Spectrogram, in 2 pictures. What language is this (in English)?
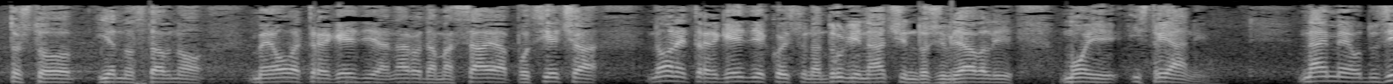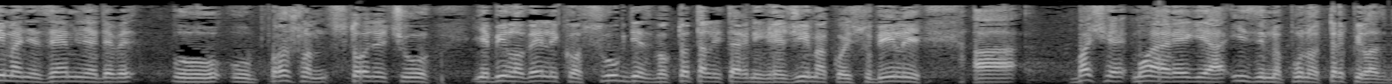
Croatian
